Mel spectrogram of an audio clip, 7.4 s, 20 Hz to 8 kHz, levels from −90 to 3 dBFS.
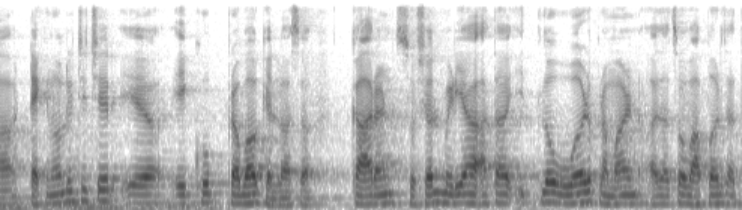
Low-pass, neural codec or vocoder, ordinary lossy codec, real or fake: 7.2 kHz; none; Opus, 64 kbps; real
